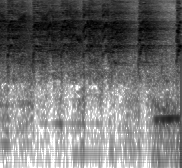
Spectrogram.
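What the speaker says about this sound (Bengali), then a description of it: "এই পার্কের মধ্যে কিছু পাখিও রাখা আছে পাখিগুলো বেশ কিচমিচ করছে" Birds in an aviary at Jhargram zoo squawk loudly and close by in a quick series of harsh, shrill bursts with only short gaps between them.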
